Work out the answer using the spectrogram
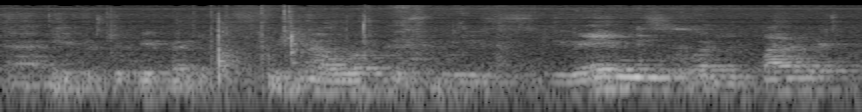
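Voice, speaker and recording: Soft-spoken man from Africa, echoey hall. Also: mid-range voice. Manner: soft-spoken, halting, many fillers. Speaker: colleague giving a tribute. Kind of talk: heartfelt tribute speech. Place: reception room. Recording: roomy, distant, noisy room recording.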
